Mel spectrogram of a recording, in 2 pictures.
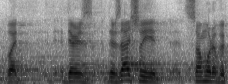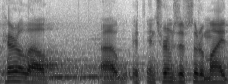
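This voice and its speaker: A man's voice: mid-range voice, steady tone, moderate pace. Young male panel guest, from Iran, fluent but full of uh's, faint room hum. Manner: fluent, frequent uh and word repeats. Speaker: panel guest, company founder. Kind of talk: live panel answer.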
